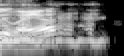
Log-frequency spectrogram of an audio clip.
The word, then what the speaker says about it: Leia: actually, Leia? Well, spelled Leah. Okay, but it's pronounced Leia, not Leah.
